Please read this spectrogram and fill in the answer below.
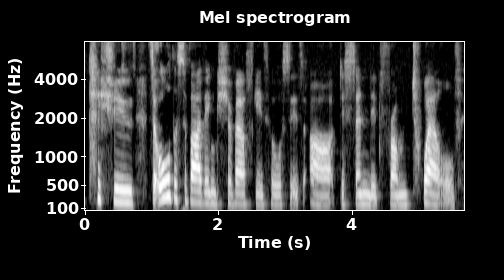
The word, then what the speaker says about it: Przewalski's: So this is, I had always thought it was Przewalski's. I have been told it is Przewalski's horse. So these are the ones that, although I have actually, I just double checked before we came on here because I wanted to make double sure I was saying it right. And apparently Przewalski's is how some people say it.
